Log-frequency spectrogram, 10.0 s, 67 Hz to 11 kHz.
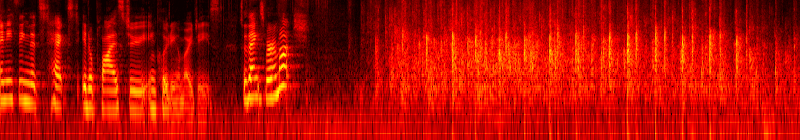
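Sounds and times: audience applauding: 0:04.5 - 0:10.0.

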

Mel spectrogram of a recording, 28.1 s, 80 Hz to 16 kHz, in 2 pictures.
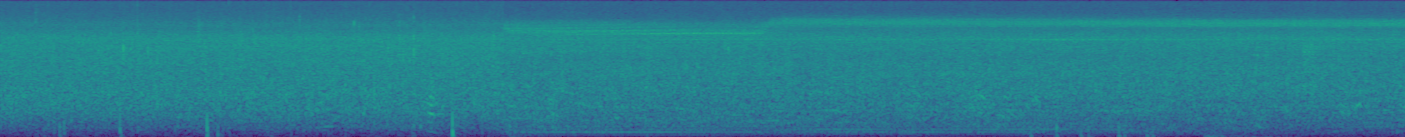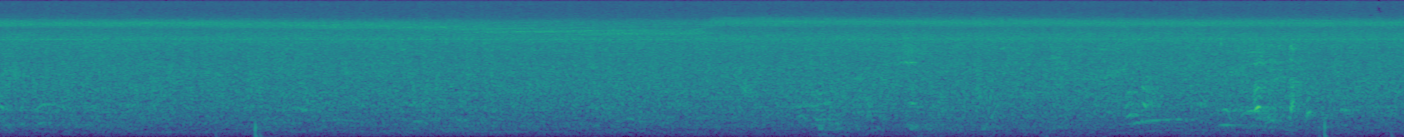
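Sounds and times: falling water hiss: 0:00.0 - 0:28.0.

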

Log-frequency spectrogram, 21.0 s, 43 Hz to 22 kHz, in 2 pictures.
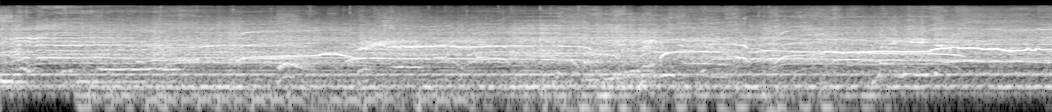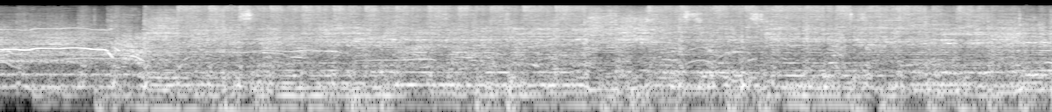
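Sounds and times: bass guitar: 0:00.0 - 0:21.0
live band playing: 0:00.0 - 0:21.0
man singing: 0:11.6 - 0:21.0.

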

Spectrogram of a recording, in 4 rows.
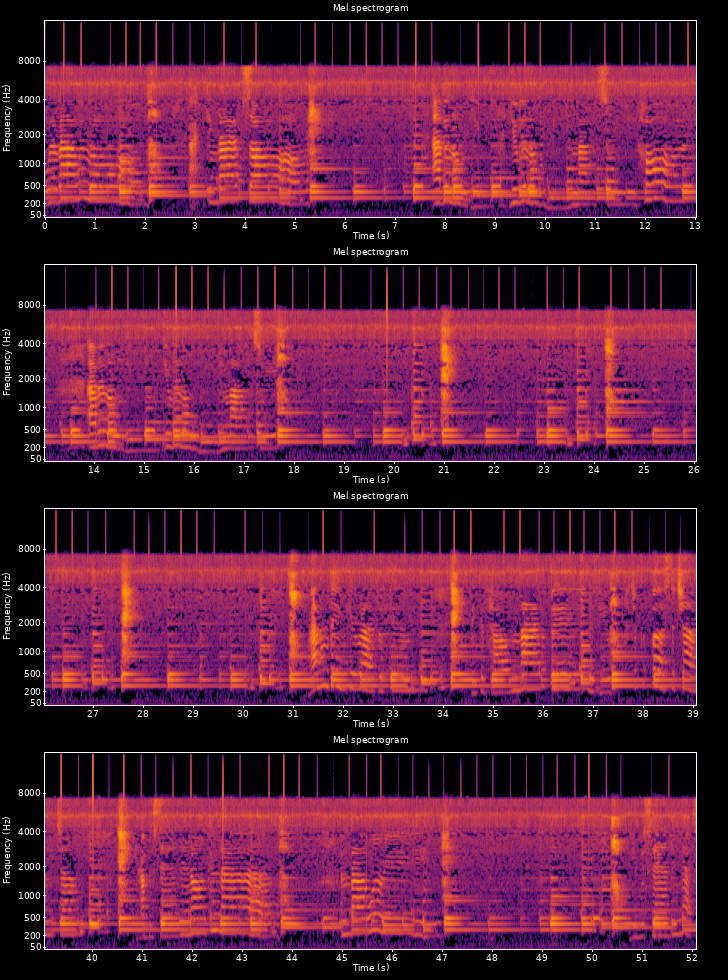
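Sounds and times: ukulele strumming: 0:00.0 - 0:52.0.

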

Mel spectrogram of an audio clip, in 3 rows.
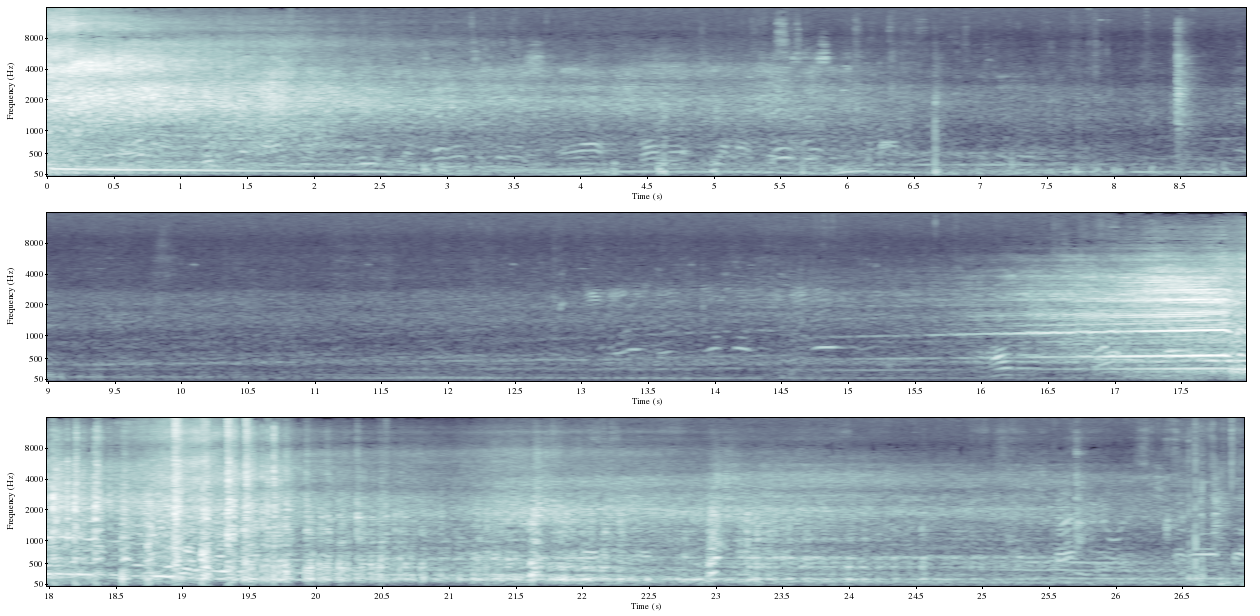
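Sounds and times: race car engine at full throttle: 0:00.0 - 0:26.9.

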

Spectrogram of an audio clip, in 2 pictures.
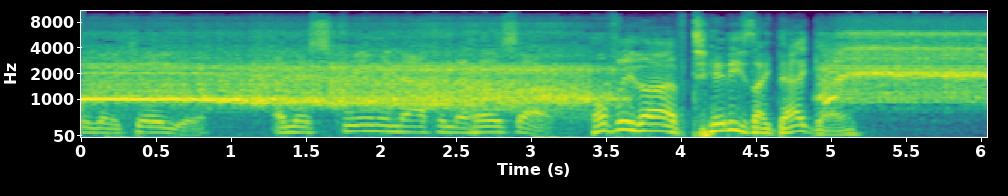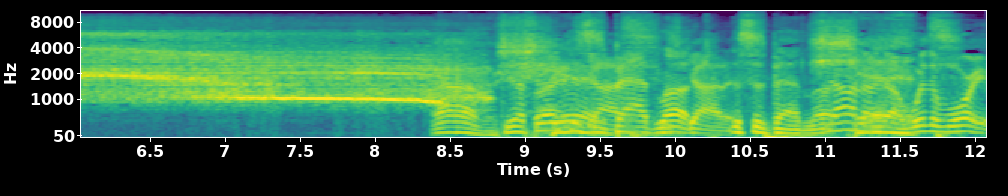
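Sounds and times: death whistle shrieking: 0:00.0 - 0:04.0, 0:04.9 - 0:09.5.

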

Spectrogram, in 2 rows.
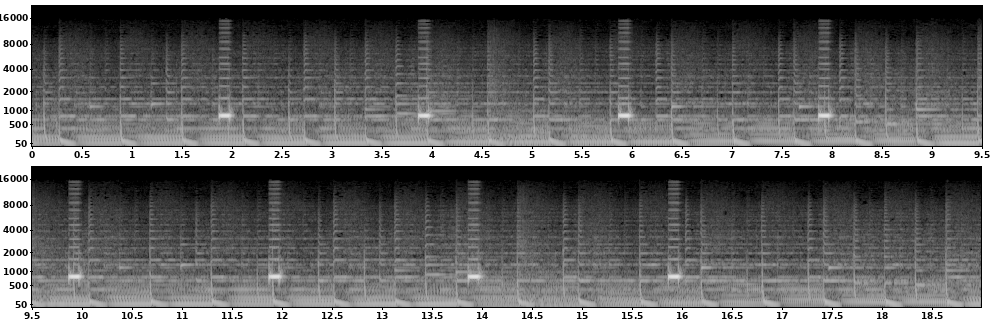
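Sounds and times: electronic background music: 0:00.0 - 0:18.9.

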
